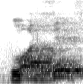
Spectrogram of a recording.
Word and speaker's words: مؤذن: کام رہا تو مؤذن، مؤذن صحیح تلفظ ہے، ہم اس کو مؤذن کہتے ہیں، مؤذن۔ تو حدیث پاک میں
